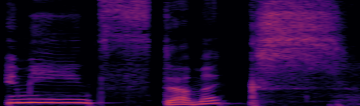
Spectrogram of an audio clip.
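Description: A woman plays a chirpy little girl in a storybook. The voice is high and sing-song in its swings, a bit of a know-it-all. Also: very animated, drawn-out words, warm tone, no echo, studio quality, exaggerated voice.

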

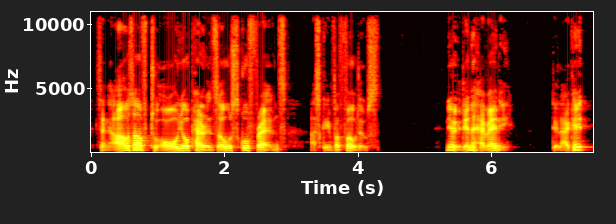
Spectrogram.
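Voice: mid-range voice, sing-song, measured pace, husky. A storybook reader voicing a huge, emotional, tender-hearted man with a blustery, blunt delivery. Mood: gruff, kindly.

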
